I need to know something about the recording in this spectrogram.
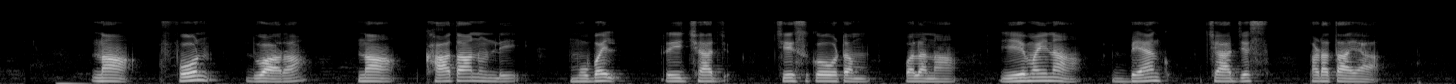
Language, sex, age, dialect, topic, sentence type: Telugu, male, 41-45, Central/Coastal, banking, question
